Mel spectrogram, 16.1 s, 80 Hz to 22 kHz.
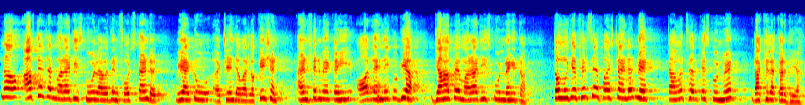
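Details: Adult man with severe cerebral palsy since birth, considered 100% disabled, who could not walk or talk as a child; finding: dysarthria due to cerebral palsy.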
